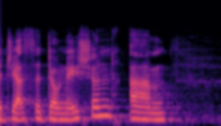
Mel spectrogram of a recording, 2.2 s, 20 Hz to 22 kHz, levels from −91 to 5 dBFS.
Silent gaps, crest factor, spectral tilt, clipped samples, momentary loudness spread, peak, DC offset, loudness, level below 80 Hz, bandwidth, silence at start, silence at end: none; 20 dB; -5 dB/octave; under 0.1%; 5 LU; -10 dBFS; under 0.1%; -29 LUFS; -74 dBFS; 10 kHz; 0 s; 0.45 s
